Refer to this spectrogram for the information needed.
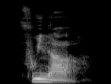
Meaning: nosey parker, peeping tom
- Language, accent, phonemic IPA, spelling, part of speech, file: French, France, /fwi.naʁ/, fouinard, noun, LL-Q150 (fra)-fouinard.wav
